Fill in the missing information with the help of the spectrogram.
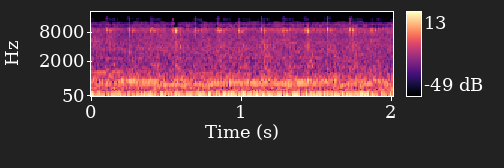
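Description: Juki electronic household sewing machine running at a steady speed while sewing a picot stitch: a steady motor whine with quick, even needle ticks, about six a second.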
